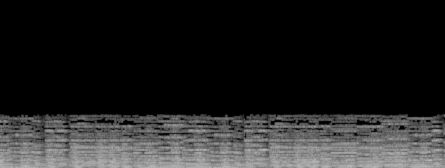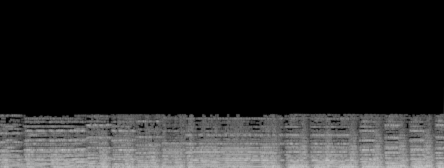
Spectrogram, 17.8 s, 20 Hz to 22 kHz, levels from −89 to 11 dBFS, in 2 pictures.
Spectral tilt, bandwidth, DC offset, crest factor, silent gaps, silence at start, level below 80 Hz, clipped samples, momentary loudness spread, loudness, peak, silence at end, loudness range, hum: -4.5 dB/octave; 7.4 kHz; under 0.1%; 16 dB; none; 0 s; -42 dBFS; under 0.1%; 4 LU; -19 LUFS; -4 dBFS; 0 s; 3 LU; none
